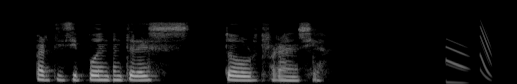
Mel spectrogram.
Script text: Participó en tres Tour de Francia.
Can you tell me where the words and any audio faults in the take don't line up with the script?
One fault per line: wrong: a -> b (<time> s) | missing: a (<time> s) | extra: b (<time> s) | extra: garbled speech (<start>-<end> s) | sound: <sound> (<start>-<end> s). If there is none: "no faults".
extra: en (1.1 s)
missing: de (2.6 s)
sound: chirp (4.5-4.9 s)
